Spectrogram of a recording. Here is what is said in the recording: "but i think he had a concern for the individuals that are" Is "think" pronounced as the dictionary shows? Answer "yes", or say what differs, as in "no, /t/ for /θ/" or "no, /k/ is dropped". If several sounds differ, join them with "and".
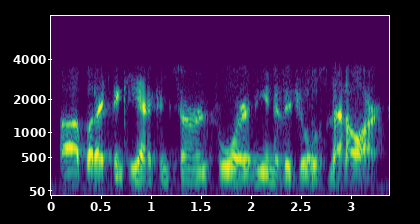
yes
